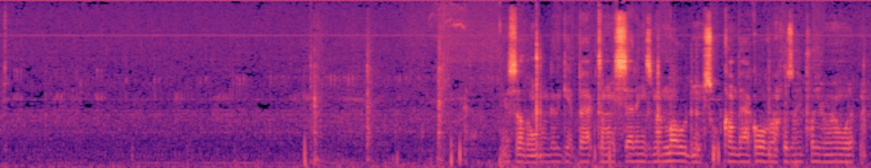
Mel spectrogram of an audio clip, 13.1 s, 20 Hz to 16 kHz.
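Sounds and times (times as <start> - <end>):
faint low hum: 0.0 - 13.0.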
